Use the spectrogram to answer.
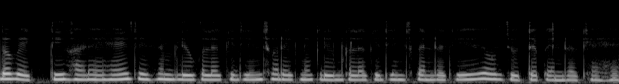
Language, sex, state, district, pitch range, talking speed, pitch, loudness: Hindi, female, Bihar, Bhagalpur, 210-230 Hz, 230 wpm, 220 Hz, -27 LUFS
